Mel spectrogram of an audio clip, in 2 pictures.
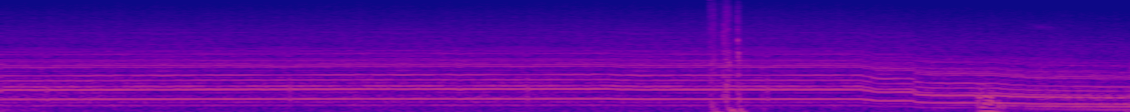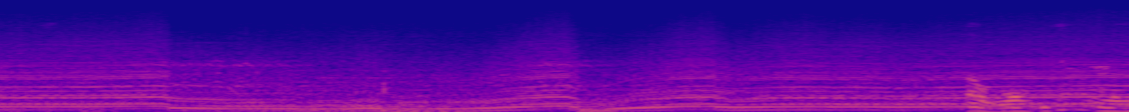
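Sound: car accelerating to top speed in a video game

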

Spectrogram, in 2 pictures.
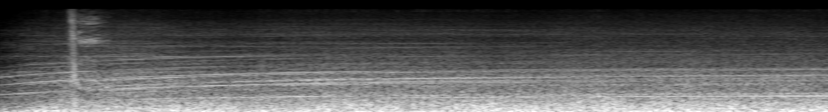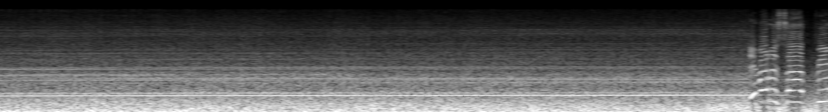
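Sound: Talaria Sting Pro electric motorcycle accelerating

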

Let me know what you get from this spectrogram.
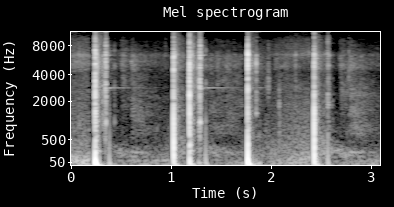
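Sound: shotgun shots at pigeons during a hunt

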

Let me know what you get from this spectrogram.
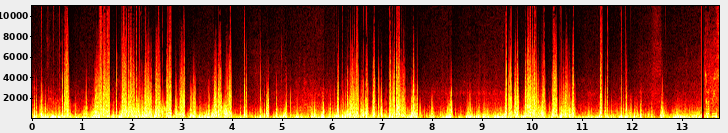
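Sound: strong wind on cruise ship deck in Hamburg

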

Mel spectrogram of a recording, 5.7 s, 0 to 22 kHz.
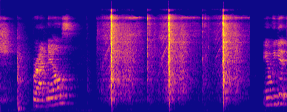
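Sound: brad nailer attaching cleats with 1.25 inch brad nails

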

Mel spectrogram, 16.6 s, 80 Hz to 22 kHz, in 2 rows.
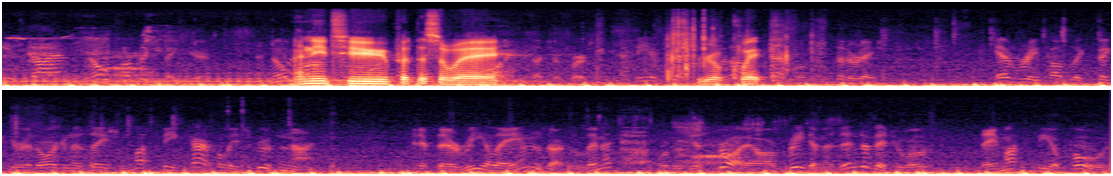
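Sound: heartbeat sound in Fallout 4 VR, video game

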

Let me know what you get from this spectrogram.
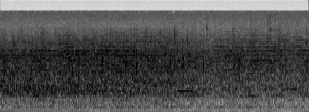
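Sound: ice hockey crowd applauding the first goal

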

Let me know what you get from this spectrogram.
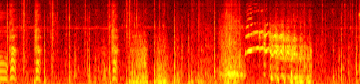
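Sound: horse neighing and hooves, video game

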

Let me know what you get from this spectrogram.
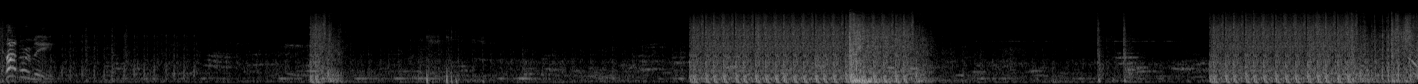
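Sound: gunfire in the video game PUBG Mobile

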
